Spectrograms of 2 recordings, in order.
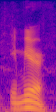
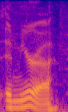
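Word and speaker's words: Emmure: Emir. Oh, you said it right this time. All right, yeah, brownie points. Josh usually says Emira.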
